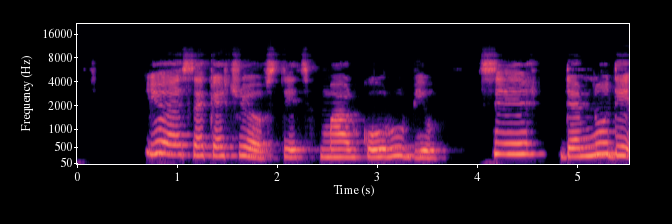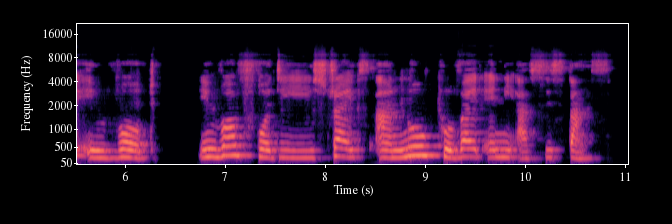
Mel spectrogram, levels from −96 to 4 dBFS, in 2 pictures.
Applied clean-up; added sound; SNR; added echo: neural mask model Resemble Enhance denoiser.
